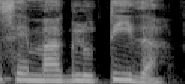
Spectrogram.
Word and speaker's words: semaglutida: efectos secundarios del semaglutide se pronuncia así floral semaglutide en inglés y en español le dicen semaglutida semaglutida Qué es la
